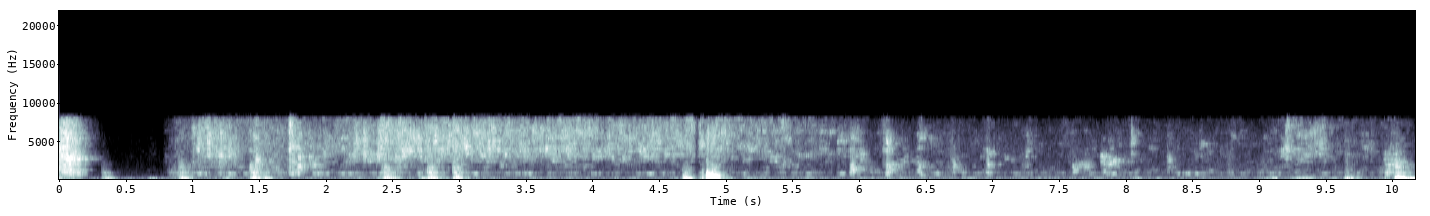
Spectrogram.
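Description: Cut meat is rinsed under a running kitchen tap, with a steady hiss of water lasting about nine seconds, broken by a few faint clatters and splashes.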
